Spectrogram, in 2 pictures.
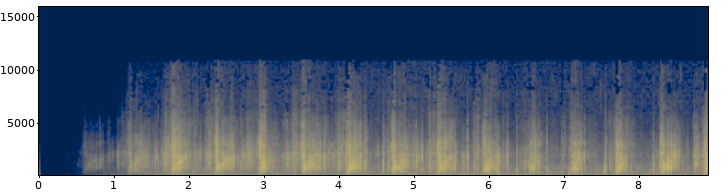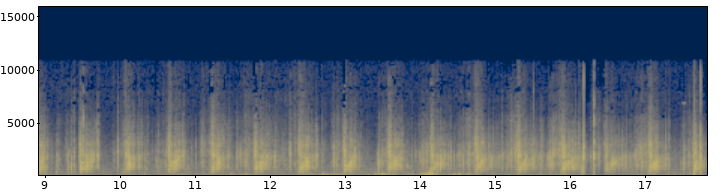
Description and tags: walking in hardened snow, Lacey, Wa. Feb 23, 2018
